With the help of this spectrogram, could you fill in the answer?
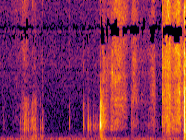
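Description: A fingertip and long nails rub a glossy paper page of a large open hardcover book with soft, papery scratching, then the page edge is lifted and bent with the fingers. Two sharp, bright crinkling snaps stand out, one near the two-second mark and a louder one near the end.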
